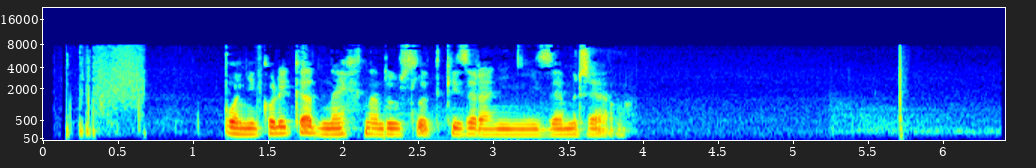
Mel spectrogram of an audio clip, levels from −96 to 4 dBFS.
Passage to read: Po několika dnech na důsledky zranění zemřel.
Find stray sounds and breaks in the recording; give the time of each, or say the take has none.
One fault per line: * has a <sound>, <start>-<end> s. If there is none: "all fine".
all fine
